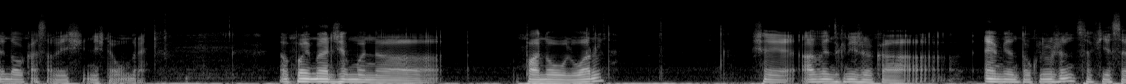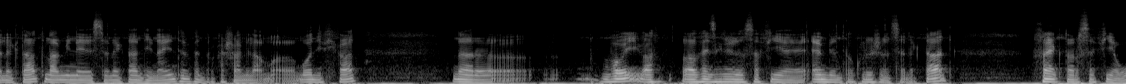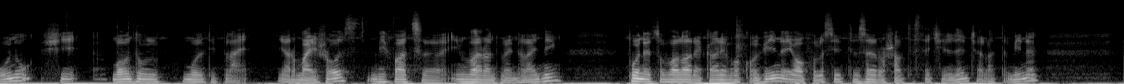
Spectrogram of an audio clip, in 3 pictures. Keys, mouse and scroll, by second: 0.3 click, 2.0 KP_1, 6.4 click, 23.5 click.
